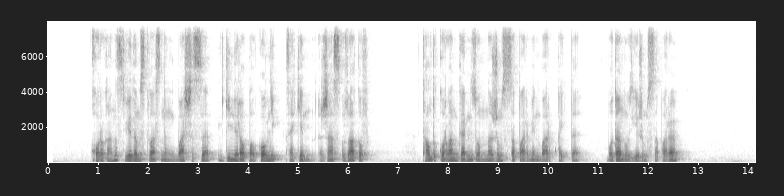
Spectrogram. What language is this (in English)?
Kazakh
